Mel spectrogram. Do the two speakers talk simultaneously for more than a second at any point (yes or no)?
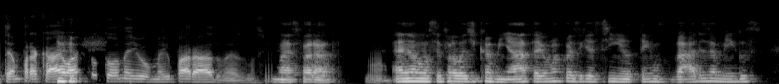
no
